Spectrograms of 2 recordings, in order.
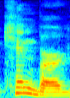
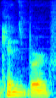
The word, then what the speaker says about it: Kinberg: Lawrence casden and Simon kinberg you've been saying Kingsburg for like who are shaping Star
